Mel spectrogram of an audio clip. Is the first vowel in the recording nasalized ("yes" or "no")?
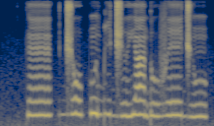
yes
